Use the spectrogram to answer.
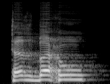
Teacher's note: واو مدہ ایک الف کی مقدار میں کھینچ کر پڑھیں گے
